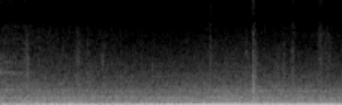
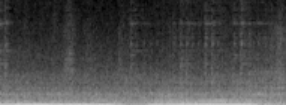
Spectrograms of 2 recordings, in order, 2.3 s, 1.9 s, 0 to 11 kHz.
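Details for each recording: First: 1989 Honda Prelude Si with code 14, warmed to operating temperature, no throttle: deep low idle drifting up and down, still all over the place; idle air control valve tested electrically within spec but manual points to it being mechanically bad. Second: 1989 Honda Prelude Si test drive after throttle position sensor replacement: steady, even low engine note pulling smoothly with no hanging revs or surging; runs and drives properly.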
